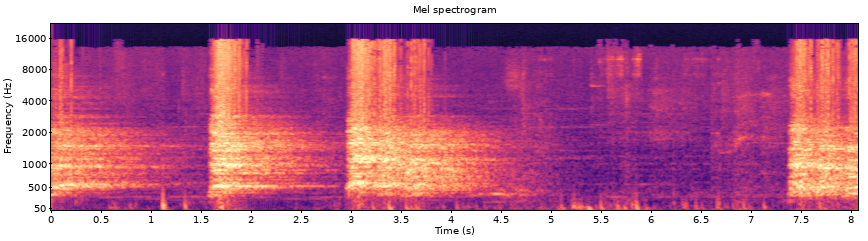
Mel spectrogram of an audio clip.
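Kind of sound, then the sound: animal, dogs barking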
